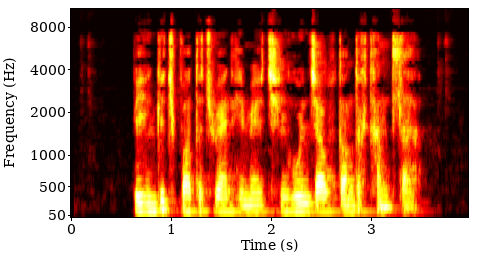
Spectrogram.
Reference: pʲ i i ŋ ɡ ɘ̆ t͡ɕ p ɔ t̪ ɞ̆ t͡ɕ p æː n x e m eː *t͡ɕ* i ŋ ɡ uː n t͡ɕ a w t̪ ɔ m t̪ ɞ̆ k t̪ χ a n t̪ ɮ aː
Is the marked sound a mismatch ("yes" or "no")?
yes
